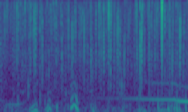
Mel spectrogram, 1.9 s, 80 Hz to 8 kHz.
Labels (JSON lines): {"label": "biophony, cascading saw", "recorder": "SoundTrap 600 or HydroMoth"}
